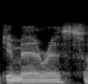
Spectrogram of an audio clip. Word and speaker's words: Guimarães: Guimarães, I think he's pronounced.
